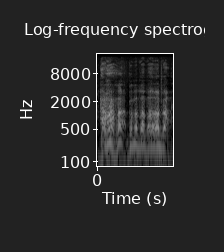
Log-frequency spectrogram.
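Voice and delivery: rapid-fire stuttered mouth noises, jumping high; imitated gun-handling noises. Man doing his thing in training, imitated noises. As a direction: act out the noises in bursts of ha and ba. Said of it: "and he goes".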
